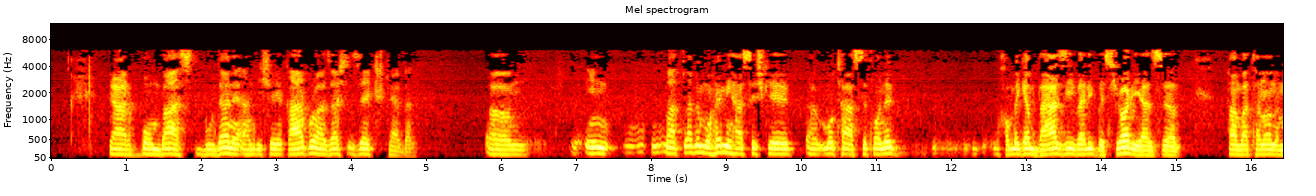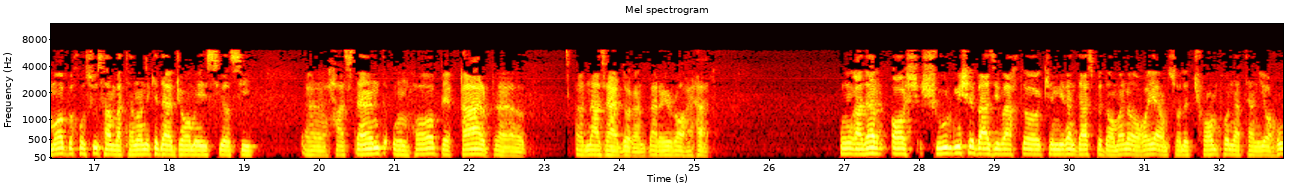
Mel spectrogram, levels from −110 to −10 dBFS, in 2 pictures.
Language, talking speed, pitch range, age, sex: Persian, 100 wpm, 115-140 Hz, 50-69, male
